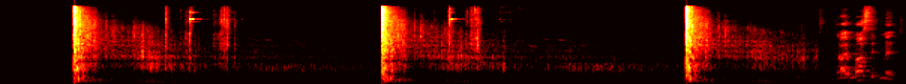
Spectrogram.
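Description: A shotgun fires loudly outdoors, with a long echoing rumble.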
